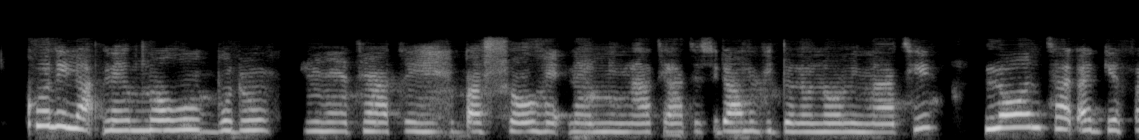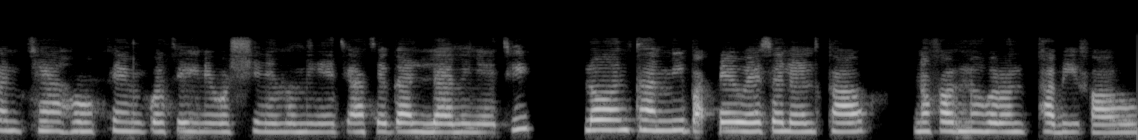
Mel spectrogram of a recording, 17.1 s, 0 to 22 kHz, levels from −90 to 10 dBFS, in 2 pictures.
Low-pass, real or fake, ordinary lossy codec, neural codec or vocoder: 7.2 kHz; fake; Opus, 64 kbps; codec, 44.1 kHz, 2.6 kbps, DAC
